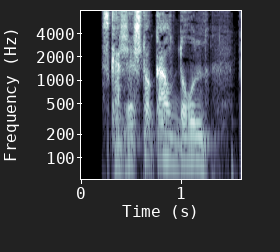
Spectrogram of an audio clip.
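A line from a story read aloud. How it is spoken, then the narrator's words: Hissed. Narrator (Russian): прошипел медвежья лапа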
